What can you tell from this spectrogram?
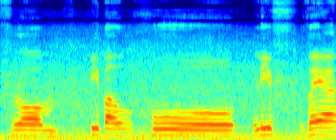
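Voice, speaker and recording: The speaker has a non-native accent and a monotone, flat intonation. Noticeable background noise runs underneath. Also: man. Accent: non-native English, imperfect pronunciation. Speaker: truck driver. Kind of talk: personal vlog monologue. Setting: parked truck in France. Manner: halting, many fillers.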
